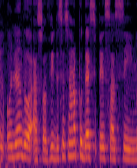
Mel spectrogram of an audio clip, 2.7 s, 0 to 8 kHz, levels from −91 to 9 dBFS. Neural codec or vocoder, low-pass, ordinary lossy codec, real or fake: none; none; none; real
